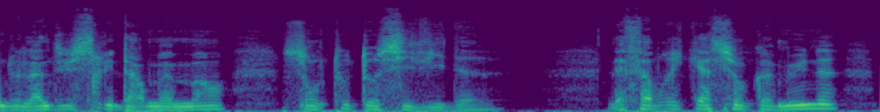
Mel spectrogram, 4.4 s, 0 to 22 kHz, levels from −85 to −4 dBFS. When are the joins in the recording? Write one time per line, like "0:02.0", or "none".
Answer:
0:03.0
